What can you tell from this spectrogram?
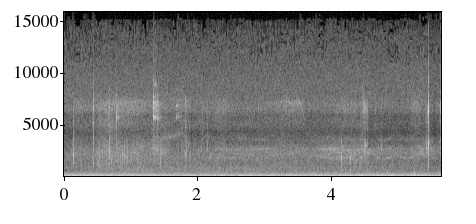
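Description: Fishing boat's engine running steadily, a low rumble, mixed with wind on the microphone. A few light ticks sound over it.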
